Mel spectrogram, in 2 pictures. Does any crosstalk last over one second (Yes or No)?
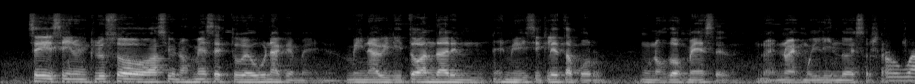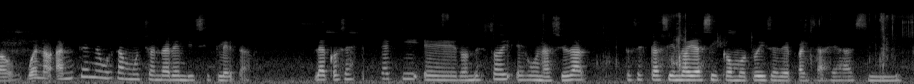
No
